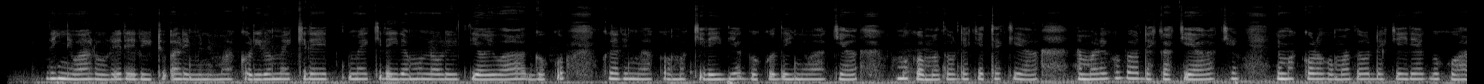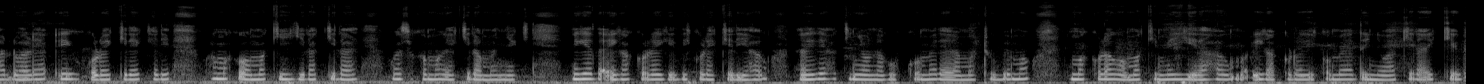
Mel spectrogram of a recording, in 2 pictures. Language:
Kikuyu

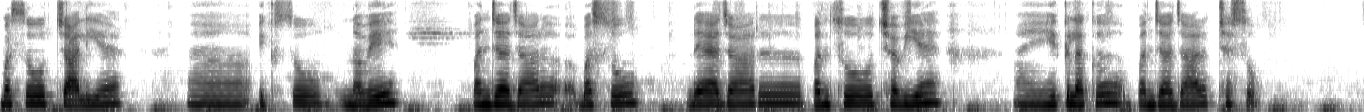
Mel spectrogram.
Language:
Sindhi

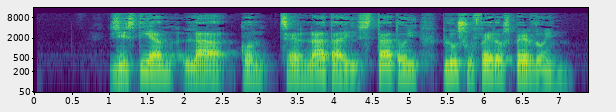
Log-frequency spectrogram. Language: Esperanto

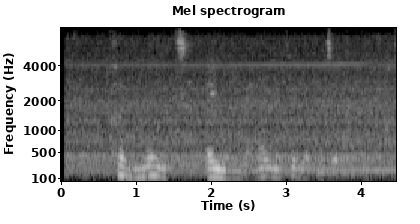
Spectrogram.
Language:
Kabyle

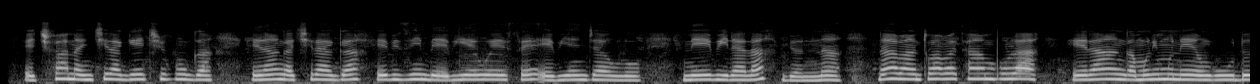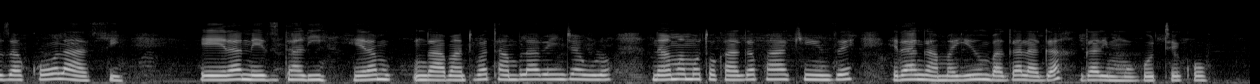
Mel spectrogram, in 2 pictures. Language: Ganda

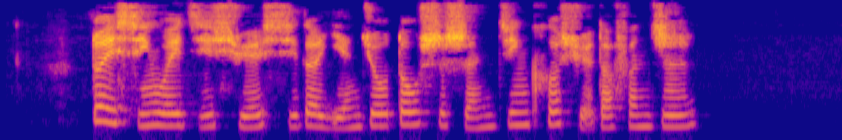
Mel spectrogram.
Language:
Chinese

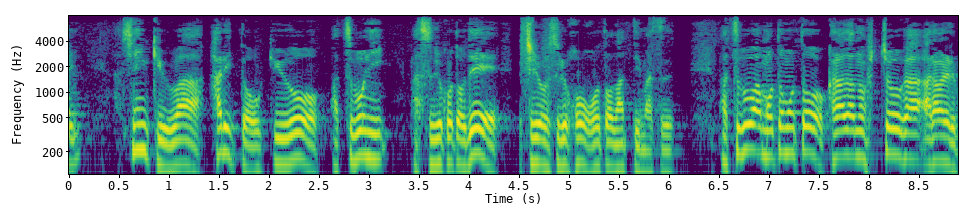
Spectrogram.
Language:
Japanese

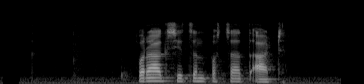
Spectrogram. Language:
Nepali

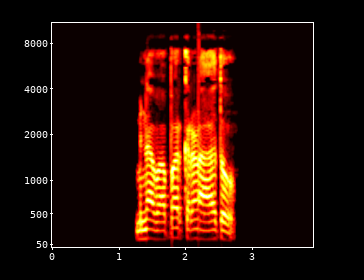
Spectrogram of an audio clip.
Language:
Dhatki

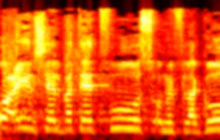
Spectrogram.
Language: Hebrew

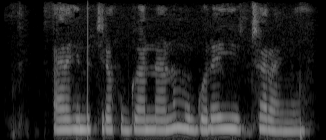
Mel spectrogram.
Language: Kinyarwanda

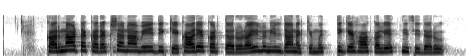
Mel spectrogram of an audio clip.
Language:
Kannada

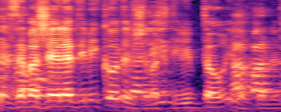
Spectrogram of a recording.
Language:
Hebrew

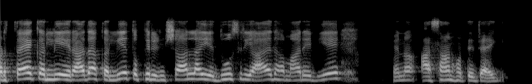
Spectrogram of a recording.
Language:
Urdu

